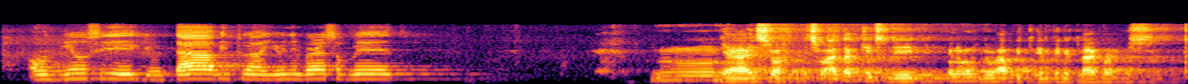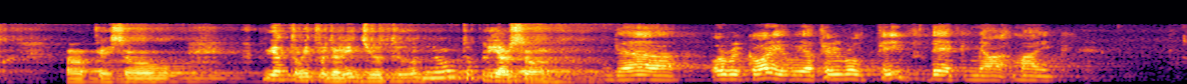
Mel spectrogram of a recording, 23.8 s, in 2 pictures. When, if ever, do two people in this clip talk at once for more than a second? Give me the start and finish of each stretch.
none

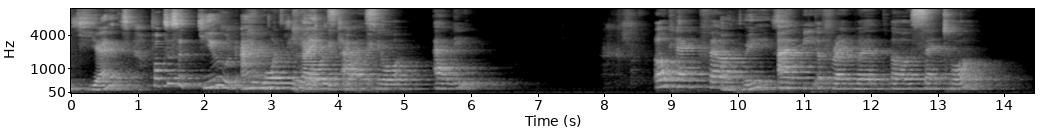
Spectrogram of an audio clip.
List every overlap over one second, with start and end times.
2.6-4.5

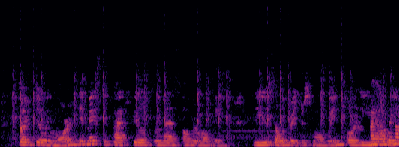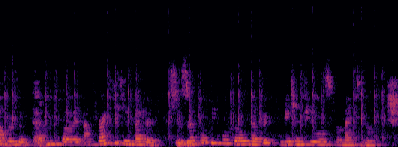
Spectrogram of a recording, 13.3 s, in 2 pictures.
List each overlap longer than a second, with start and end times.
6.2-7.4

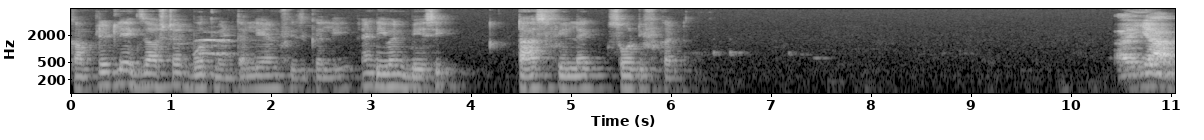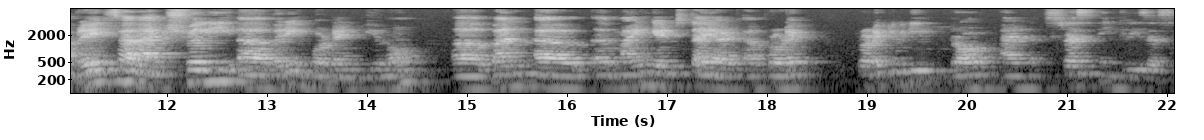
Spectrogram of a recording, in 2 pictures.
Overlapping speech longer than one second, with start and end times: none

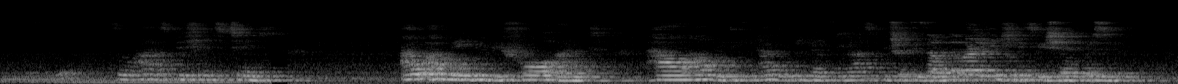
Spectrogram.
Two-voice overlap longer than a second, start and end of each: 8.9-11.2

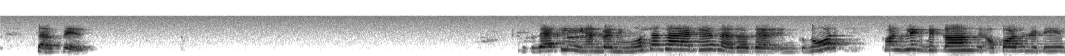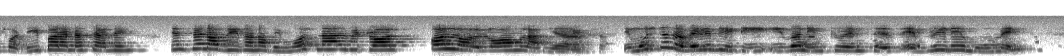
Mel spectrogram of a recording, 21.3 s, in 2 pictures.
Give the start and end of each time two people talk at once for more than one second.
none

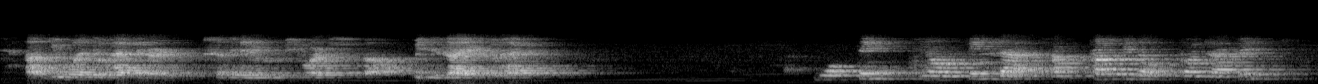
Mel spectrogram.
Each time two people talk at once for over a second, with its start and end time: none

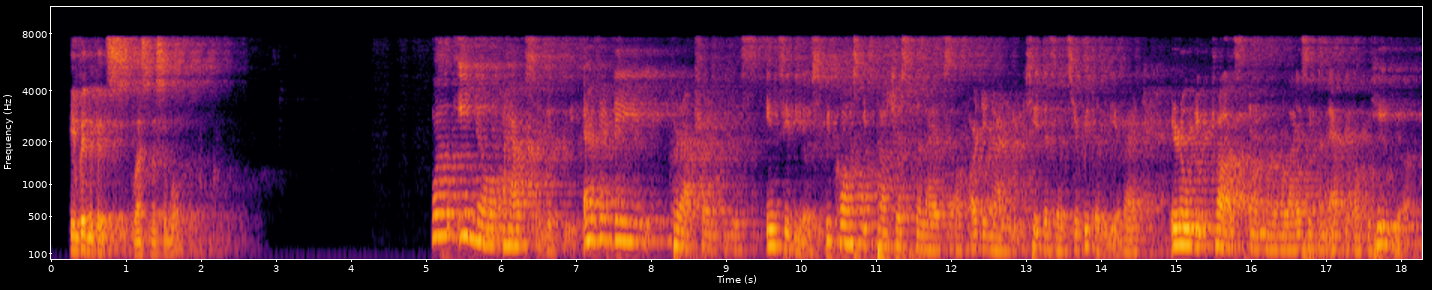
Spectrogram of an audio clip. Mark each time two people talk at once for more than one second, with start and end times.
none

